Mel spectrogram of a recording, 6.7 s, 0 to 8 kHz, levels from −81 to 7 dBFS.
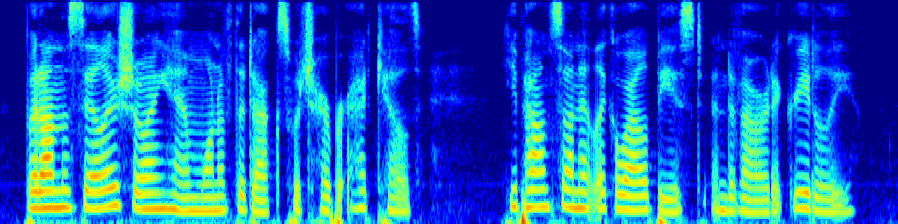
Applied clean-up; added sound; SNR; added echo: none; none; none; none.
